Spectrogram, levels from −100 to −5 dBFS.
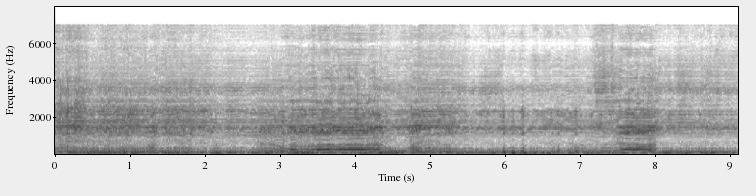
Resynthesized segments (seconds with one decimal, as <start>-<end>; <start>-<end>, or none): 0.0-9.1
